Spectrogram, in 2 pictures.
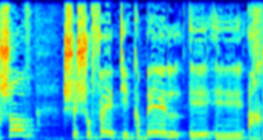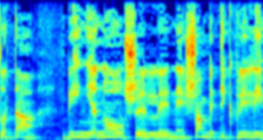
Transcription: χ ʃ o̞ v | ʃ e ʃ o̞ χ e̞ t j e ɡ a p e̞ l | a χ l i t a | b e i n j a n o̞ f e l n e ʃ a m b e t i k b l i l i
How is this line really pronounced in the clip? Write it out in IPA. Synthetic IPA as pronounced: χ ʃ o̞ v | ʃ e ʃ o̞ f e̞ t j e k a b e̞ l | a χ l a t a | b e i n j a n o̞ ʃ e l n e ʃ a m b e t i k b l i l i

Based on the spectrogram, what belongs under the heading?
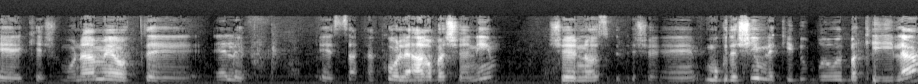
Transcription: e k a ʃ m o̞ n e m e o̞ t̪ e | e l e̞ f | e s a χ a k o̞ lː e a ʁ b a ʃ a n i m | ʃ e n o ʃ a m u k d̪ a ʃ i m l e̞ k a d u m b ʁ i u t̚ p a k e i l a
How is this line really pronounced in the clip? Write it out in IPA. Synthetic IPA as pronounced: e k e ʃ m o̞ n a m e o̞ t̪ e | e l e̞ f | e s a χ a k o̞ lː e a ʁ b a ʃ a n i m | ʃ e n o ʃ e m u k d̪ a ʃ i m l e̞ k i d u m b ʁ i u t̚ b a k e i l a

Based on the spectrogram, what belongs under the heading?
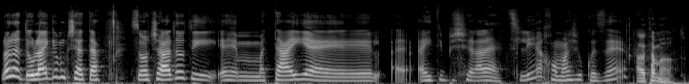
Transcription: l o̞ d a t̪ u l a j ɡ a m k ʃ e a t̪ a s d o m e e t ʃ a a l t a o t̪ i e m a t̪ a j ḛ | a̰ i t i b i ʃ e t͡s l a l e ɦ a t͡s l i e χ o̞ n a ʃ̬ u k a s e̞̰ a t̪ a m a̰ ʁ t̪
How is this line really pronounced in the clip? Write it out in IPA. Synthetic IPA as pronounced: l o̞ d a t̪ u l a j ɡ a m k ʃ e a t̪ a s t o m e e t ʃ a a l t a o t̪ i e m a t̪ a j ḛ | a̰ i t i b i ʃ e l a l e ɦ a t͡s l i a χ o̞ m a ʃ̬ u k a z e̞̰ a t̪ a m a̰ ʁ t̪

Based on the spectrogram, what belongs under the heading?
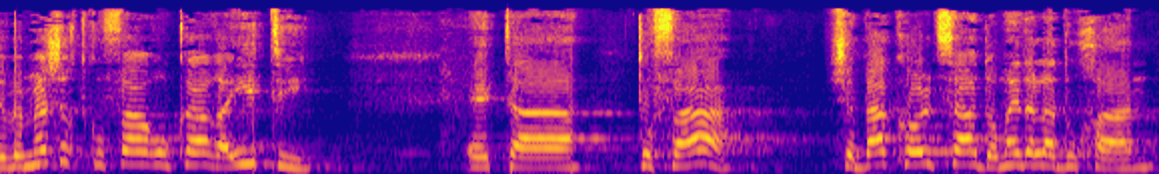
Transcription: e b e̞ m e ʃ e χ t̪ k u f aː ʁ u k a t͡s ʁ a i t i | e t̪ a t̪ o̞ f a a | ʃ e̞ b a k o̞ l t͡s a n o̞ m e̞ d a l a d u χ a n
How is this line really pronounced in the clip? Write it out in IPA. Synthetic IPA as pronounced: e b e̞ m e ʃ e χ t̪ k u f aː ʁ u k a ʁ a i t i | e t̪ a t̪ o̞ f a a | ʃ e̞ b a k o̞ l t͡s a d o̞ m e̞ d a l a d u χ a n

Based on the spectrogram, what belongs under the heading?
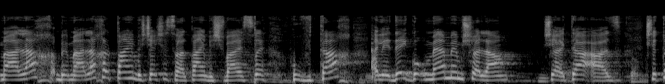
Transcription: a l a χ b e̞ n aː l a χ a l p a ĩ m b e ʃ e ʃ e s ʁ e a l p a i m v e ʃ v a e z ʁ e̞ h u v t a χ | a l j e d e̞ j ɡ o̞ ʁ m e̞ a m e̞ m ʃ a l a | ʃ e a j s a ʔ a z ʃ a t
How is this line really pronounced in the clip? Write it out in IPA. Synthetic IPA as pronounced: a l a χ b e̞ m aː l a χ a l p a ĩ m v e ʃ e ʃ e s ʁ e a l p a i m v e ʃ v a e s ʁ e̞ h u v t a χ | a l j e d e̞ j ɡ o̞ ʁ m e̞ a m e̞ m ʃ a l a | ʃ e a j t a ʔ a z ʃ e t

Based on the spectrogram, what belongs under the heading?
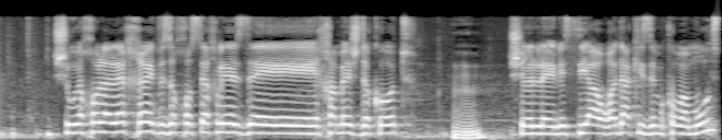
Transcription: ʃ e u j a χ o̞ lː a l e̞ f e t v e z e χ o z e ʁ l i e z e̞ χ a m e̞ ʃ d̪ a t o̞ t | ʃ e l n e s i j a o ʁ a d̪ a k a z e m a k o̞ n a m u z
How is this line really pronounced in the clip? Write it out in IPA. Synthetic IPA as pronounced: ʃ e u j a χ o̞ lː a l e̞ χ e t v e z e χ o s e χ l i e z e̞ χ a m e̞ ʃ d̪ a k o̞ t | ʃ e l n e s i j a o ʁ a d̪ a k i z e m a k o̞ m a m u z

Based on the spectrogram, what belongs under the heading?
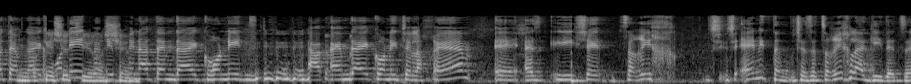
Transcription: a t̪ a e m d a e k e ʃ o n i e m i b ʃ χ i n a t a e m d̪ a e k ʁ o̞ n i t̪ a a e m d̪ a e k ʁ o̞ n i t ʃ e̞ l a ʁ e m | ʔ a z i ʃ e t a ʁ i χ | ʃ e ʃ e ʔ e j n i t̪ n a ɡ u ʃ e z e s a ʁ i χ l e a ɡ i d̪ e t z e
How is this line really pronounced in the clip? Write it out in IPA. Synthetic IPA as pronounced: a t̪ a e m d a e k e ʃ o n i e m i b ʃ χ i n a t a e m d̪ a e k ʁ o̞ n i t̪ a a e m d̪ a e k ʁ o̞ n i t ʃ e̞ l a χ e m | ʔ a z i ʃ e t͡s a ʁ i χ | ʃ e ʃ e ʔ e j n i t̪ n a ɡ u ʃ e z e t͡s a ʁ i χ l e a ɡ i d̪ e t z e

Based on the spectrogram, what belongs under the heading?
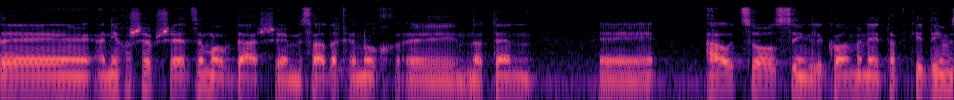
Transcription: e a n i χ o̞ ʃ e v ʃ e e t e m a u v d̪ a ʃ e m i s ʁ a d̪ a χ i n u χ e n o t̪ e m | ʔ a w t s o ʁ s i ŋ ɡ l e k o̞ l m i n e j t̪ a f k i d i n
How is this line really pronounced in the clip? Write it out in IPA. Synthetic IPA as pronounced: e a n i χ o̞ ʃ e v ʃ e e t͡s e m a u v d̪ a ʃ e m i s ʁ a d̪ a χ i n u χ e n o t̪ e n | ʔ a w t s o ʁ s i ŋ ɡ l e k o̞ l m i n e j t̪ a f k i d i m

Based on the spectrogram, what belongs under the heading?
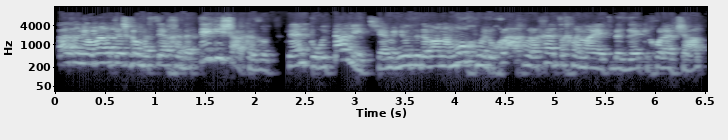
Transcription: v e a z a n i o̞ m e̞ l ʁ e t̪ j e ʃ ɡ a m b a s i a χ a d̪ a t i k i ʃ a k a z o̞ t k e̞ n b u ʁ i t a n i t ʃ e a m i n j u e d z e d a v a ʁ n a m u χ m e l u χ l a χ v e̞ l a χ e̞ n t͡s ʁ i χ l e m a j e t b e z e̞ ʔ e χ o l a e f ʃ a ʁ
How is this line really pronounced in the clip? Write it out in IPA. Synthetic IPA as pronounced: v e a z a n i o̞ m e̞ ʁ e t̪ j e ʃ ɡ a m b a s i a χ a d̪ a t i ɡ i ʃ a k a z o̞ t k e̞ n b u ʁ i t a n i t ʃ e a m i n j u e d z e d a v a ʁ n a m u χ m e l u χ l a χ v e̞ l a χ e̞ n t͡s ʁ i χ l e m a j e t b e z e̞ k e χ o l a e f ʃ a ʁ

